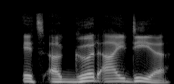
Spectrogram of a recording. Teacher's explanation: The s connects to a. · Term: linking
